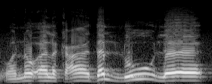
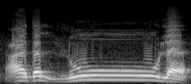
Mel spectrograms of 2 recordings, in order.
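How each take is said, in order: First: وأنه أهلك عادا الأولى with the final vowel of الأولى tilted toward e; الأولى ending between a and e; taqlil reading. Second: عادا الأولى with the long vowel of الأولى drawn out slowly; عادا الأولى chanted with a long stretched vowel; long madd badal. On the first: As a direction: read الأولى with Warsh taqlil. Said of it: "ورش يقللها قولا واحدا". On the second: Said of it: "هذا مد بدل". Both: Shown as a demonstration.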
